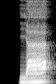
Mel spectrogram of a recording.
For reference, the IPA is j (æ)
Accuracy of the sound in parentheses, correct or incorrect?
correct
